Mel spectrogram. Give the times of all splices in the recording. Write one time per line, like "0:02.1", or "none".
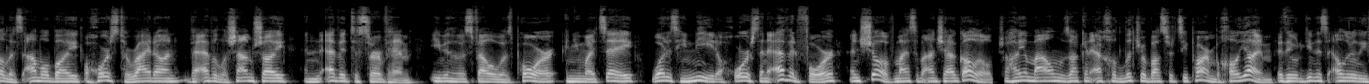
0:08.4
0:09.9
